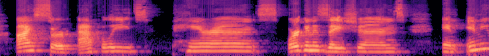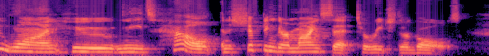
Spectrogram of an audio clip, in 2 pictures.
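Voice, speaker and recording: A woman speaks at a very slow pace with a fairly high pitch. Her intonation is lively. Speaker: mindset and confidence coach. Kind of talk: podcast host introduction.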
